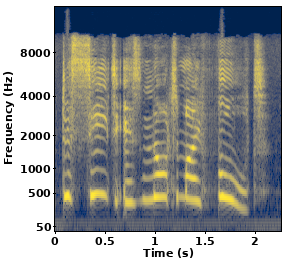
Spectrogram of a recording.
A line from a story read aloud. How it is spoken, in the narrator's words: I cried out in a savage high voice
